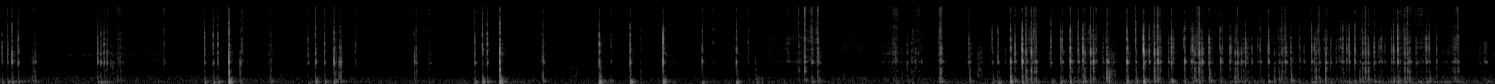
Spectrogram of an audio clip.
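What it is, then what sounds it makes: Fingertip and nail tapping on a foam mannequin head. Fingertips and nails of both hands tap rapidly on the crown of a life-sized, solid white styrofoam mannequin head, possibly a binaural microphone head. The dry, bright, clicky taps die away almost instantly, starting as scattered bursts and growing into a dense, quick patter in the second half.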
